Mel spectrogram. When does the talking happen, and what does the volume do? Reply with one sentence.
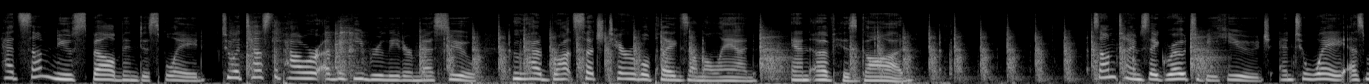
The talking can be heard from 0.0 to 9.2 s, at a steady volume; and briefly from 10.9 to 13.6 s.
